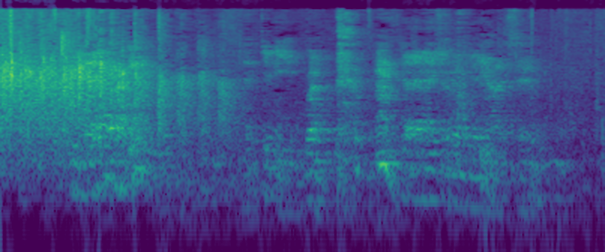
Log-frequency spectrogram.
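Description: An older man speaks calmly through a microphone in an echoing hall.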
